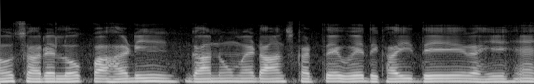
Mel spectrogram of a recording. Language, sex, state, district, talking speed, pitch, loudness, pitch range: Hindi, male, Uttar Pradesh, Lalitpur, 145 wpm, 135 Hz, -15 LUFS, 130-140 Hz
